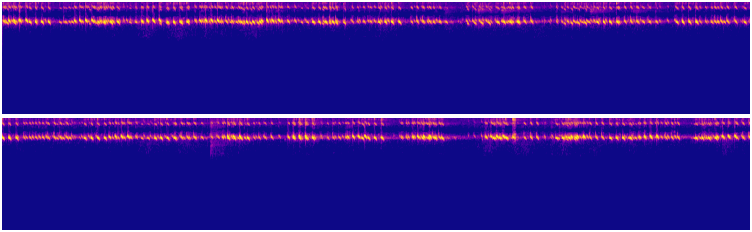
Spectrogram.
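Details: Continuous cricket chorus of high, rapidly pulsed chirps, bursts running together with only short pauses, a faint upper overtone, and a few soft broadband clicks in the background.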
